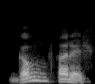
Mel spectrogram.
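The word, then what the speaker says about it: गह्वरेष्ठम्: Remember chanting rules, even pronunciation rules. The h is ha. The h is half, v is there also. When the h and two combined with another alphabet, the other alphabet is pronounced first. And therefore, gahvareshtam puranam.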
